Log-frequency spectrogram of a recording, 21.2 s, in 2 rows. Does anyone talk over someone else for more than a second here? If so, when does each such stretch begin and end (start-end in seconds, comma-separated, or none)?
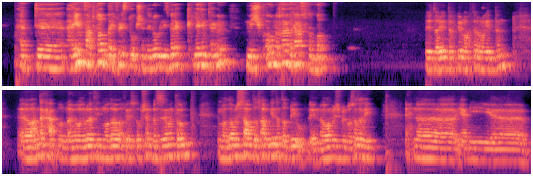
none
